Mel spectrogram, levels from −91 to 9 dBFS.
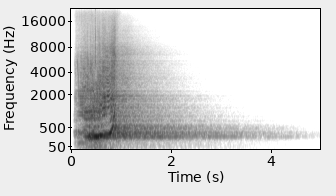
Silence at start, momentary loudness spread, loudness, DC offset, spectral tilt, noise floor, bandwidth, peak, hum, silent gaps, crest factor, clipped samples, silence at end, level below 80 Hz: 0.1 s; 25 LU; -13 LUFS; under 0.1%; -3.5 dB/octave; -74 dBFS; 18.5 kHz; 0 dBFS; none; none; 18 dB; under 0.1%; 2.75 s; -54 dBFS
